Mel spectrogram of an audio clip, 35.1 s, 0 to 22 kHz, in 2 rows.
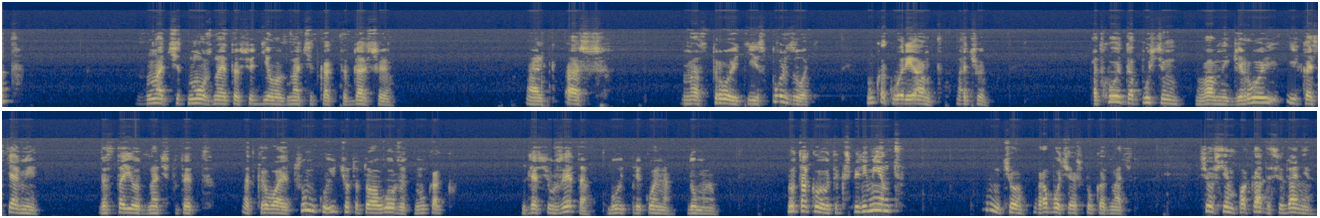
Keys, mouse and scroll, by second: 2.8 click, 4.0 click, 4.8 middle click, 7.3 alt+h, 8.8-9.4 middle drag, 10.3-10.6 shift+middle drag, 10.8-12.4 middle drag, 13.1-13.8 middle drag, 15.3 click, 15.6-16.5 middle drag, 22.8-25.8 middle drag, 28.0-30.0 middle drag, 31.3-31.9 middle drag, 33.3-34.8 middle drag.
